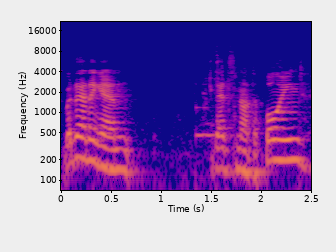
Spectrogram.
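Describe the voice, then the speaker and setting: A man's voice: fairly high pitch, a little slow, fairly bright tone, a little hiss or hum, rough recording. A young Dutch man with an accent, hesitantly narrating a tour of his game server with many fillers. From Netherlands. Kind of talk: casual screen-recorded walkthrough.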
